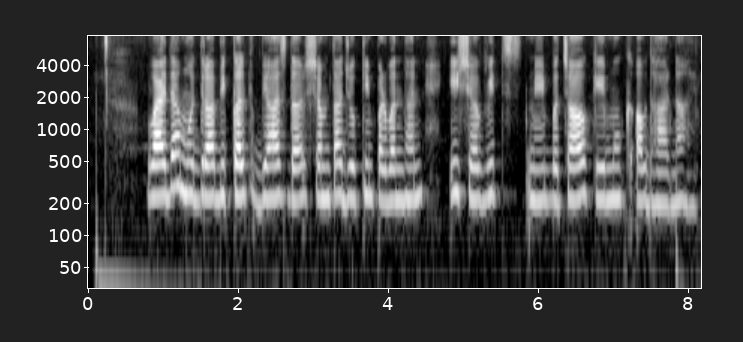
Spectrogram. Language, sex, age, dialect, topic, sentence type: Magahi, female, 31-35, Southern, banking, statement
